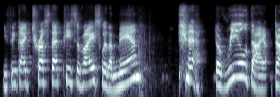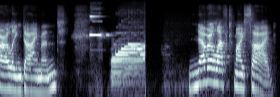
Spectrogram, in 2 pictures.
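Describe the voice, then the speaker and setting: A woman's voice: medium pitch, animated, slow, sharp tone, a little hiss or hum. A woman playing a scheming, gloating nightclub boss in a campy noir radio play. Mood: sly, gloating. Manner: theatrical, gloating. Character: scheming brassy female nightclub boss Sal, noir gang leader.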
